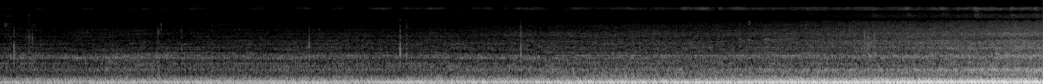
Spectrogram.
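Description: Approaching freight train's diesel locomotives: a low engine rumble that grows steadily louder as the train nears.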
